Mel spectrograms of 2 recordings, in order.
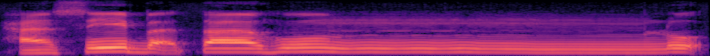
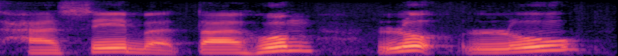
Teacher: Mim sukun bertemu dengan lam, dibaca sebagai izhar syafawi. Kita membacanya dengan jelas, jangan menasalkannya. Hasibtahum lu, itu tidak diperbolehkan.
